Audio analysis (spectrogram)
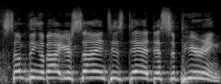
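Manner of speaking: high, strained effortful voice; grunted. Acted. Calvin answering Meg about her missing dad, high strained grunt. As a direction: squeeze it out high under strain. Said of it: "Calvin grunted".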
